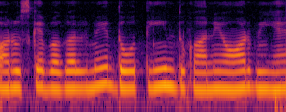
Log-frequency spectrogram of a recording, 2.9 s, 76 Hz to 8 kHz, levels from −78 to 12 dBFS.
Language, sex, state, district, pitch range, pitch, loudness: Hindi, female, Odisha, Khordha, 205-215 Hz, 210 Hz, -15 LUFS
